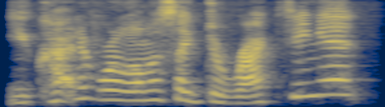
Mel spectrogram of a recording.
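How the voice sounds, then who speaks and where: A woman's voice: on the high side, big pitch swings, fast talker. A woman hosting a casual group discussion, talking in a rambling, encouraging way. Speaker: podcast host.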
